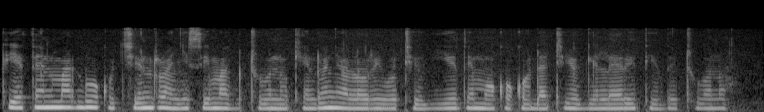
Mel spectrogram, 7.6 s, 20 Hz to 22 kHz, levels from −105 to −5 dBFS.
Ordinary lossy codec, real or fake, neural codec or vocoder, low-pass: none; real; none; none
